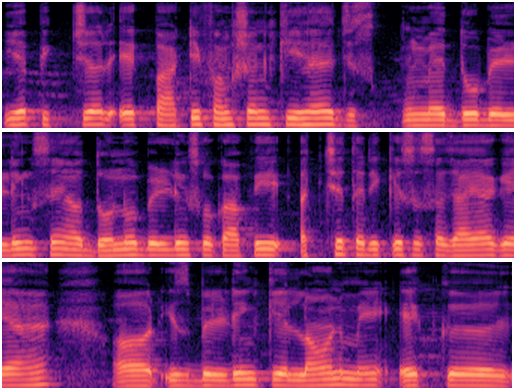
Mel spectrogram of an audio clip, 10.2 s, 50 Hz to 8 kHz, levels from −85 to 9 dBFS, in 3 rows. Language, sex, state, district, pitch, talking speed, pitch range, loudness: Hindi, male, Uttar Pradesh, Jalaun, 135 Hz, 165 wpm, 130-140 Hz, -14 LUFS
